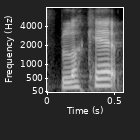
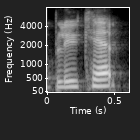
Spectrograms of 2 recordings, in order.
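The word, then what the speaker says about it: Blooket: people to use and it's block it or blue kit i think i've heard it pronounced either way and it's very similar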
